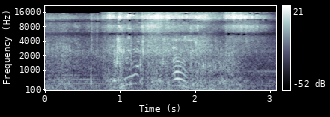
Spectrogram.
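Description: A heavy blow lands with a crunch.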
